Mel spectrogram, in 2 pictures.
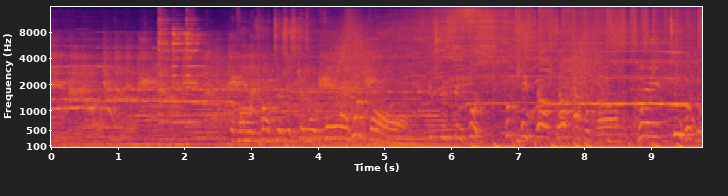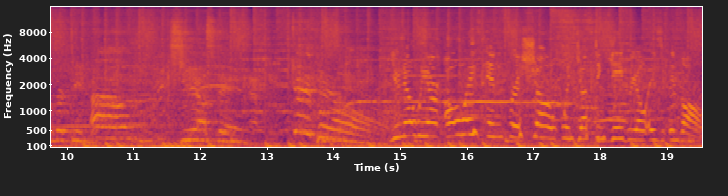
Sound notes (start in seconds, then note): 1.3 bell ringing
